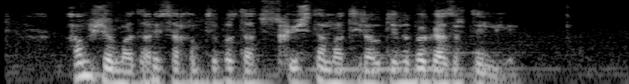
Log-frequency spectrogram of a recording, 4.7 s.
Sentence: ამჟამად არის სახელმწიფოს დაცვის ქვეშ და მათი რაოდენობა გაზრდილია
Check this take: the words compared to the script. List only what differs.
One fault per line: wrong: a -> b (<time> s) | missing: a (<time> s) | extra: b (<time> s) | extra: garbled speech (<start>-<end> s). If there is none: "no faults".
no faults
